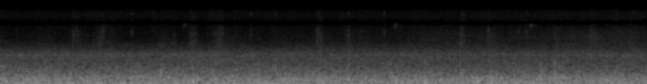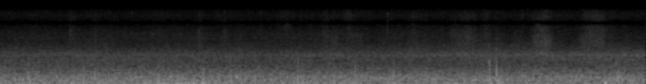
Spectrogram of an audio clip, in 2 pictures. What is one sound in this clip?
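Footsteps crunch softly in snow.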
